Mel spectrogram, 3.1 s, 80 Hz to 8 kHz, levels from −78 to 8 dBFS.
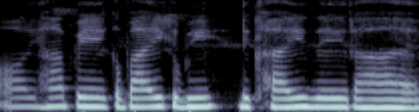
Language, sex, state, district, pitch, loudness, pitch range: Hindi, female, Jharkhand, Deoghar, 230 Hz, -12 LUFS, 225-235 Hz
